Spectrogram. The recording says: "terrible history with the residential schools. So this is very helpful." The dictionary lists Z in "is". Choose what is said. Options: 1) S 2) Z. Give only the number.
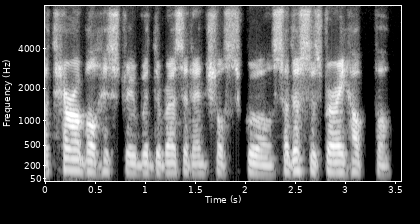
2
